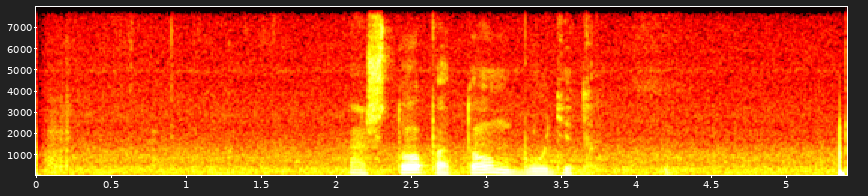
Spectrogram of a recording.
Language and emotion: Russian, neutral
